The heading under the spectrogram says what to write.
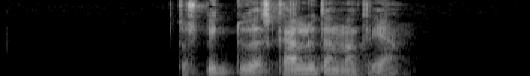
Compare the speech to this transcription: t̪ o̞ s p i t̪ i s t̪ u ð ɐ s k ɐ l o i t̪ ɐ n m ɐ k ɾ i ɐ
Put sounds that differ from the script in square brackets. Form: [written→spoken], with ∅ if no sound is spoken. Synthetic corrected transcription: t̪ o̞ s p i t̪ i [s→∅] t̪ u ð ɐ s k ɐ l [o→u] i t̪ ɐ n m ɐ k ɾ i ɐ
